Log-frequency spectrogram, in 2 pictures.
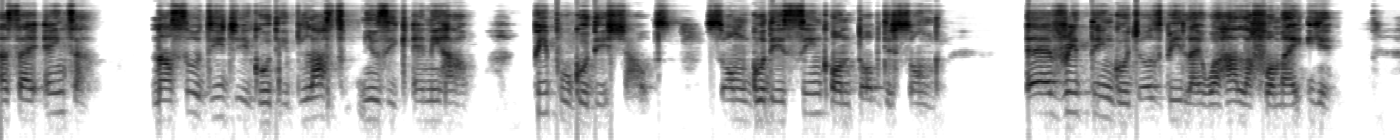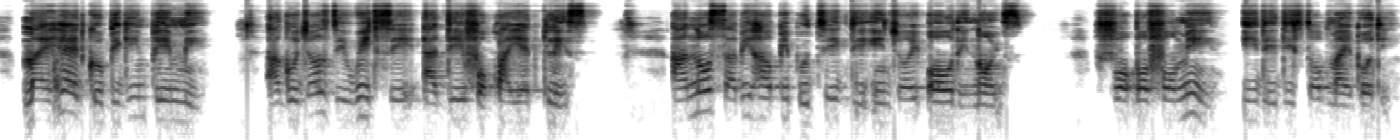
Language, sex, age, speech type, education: Nigerian Pidgin, female, 46-60, spontaneous, tertiary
